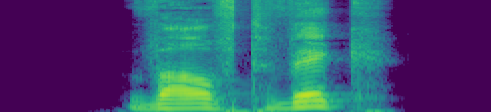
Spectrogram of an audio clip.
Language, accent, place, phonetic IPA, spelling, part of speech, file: German, Germany, Berlin, [vaʁft ˈvɛk], warft weg, verb, De-warft weg.ogg
- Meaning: second-person plural preterite of wegwerfen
